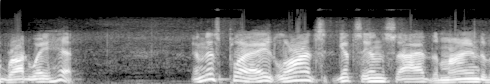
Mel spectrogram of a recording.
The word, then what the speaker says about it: Laurents: Brave by Arthur Lawrence the author pronounces his last name like gertude Lawrence or Lawrence of Arabia but he spells l a u r n TS however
